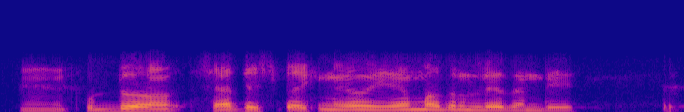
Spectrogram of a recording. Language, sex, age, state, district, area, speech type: Telugu, male, 30-45, Andhra Pradesh, Sri Balaji, urban, conversation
